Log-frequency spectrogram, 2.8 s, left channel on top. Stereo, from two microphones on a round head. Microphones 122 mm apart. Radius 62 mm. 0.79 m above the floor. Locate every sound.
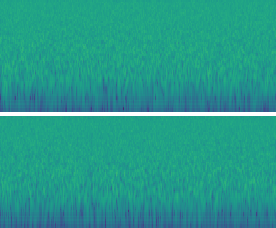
Only background noise.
